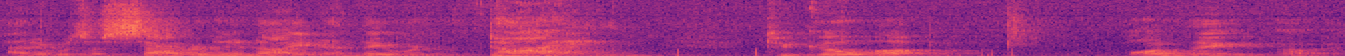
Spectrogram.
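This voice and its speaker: A woman's voice: deep voice, normal speed. A 98-year-old woman telling stories casually among family in a giggly, playful manner. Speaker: guest of honor reminiscing. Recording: noisy, echoey room, distant mic.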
